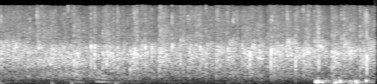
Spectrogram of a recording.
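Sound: audience standing and clapping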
